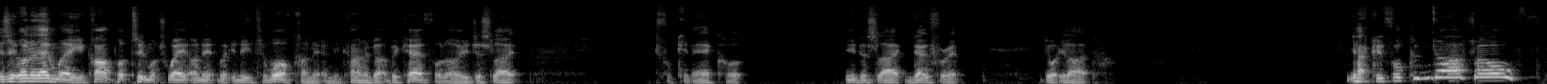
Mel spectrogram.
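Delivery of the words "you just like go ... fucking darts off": speaking through a full mouth of food. Giving a mate advice, talking with a mouthful of porridge. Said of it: "I've got a mouthful of porridge".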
